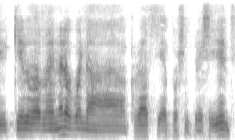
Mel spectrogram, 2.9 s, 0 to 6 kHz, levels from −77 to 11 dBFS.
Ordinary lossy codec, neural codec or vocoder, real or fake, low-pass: MP3, 32 kbps; codec, 24 kHz, 1 kbps, SNAC; fake; 5.4 kHz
